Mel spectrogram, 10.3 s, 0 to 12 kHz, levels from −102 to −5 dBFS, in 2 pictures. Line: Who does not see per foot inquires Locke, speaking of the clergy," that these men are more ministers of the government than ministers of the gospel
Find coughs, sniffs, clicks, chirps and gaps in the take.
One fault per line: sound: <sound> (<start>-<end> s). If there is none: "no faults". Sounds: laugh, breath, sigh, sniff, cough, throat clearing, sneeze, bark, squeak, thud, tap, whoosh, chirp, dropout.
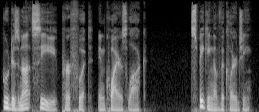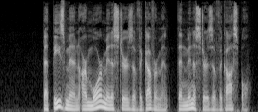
no faults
